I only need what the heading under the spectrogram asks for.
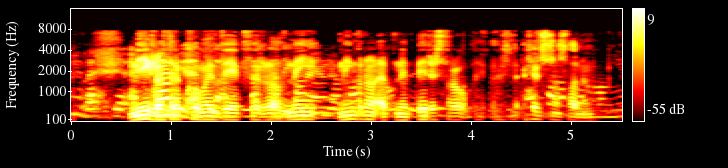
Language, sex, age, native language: Icelandic, male, 18-19, Icelandic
